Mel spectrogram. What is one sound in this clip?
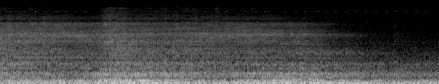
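A blade swings with magical whooshing bursts.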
